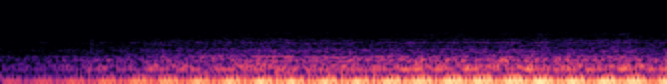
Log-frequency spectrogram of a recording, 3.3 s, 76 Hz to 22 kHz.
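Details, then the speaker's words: Mercedes W201 190E with a newly fitted central locking/orthopaedic seat vacuum pump (A1248002848), running while inflating the seat backrest. Steady, low, even pulsing hum with no rattle or strain. Normal pump operation. "So I'm going to pump that all the way up. You might hear that actually hissing."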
